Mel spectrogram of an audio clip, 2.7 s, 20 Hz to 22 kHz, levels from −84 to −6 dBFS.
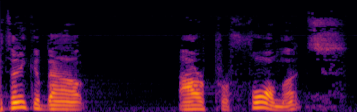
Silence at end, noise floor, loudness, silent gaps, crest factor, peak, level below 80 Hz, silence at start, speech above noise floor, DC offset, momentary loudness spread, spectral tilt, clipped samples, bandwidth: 0.1 s; -68 dBFS; -30 LUFS; none; 18 dB; -12 dBFS; -72 dBFS; 0 s; 39 dB; under 0.1%; 11 LU; -6.5 dB/octave; under 0.1%; 14 kHz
